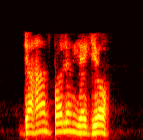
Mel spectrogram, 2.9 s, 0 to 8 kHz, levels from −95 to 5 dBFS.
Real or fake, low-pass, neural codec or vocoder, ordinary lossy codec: real; 7.2 kHz; none; AAC, 16 kbps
